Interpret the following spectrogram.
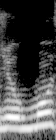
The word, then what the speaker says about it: Yuhmu: Bueno, y les recordamos, Yumu se escribe Y-U-H-M-U, para quienes tuvieran la duda.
